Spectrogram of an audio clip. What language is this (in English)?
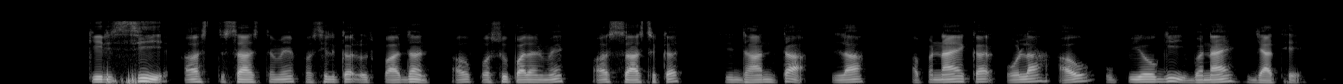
Chhattisgarhi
